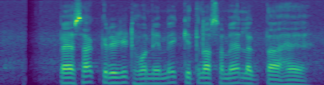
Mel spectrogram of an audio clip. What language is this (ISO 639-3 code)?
hin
